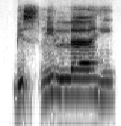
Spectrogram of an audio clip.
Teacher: bunyi sin itu mesti nafas berterusan, ada nafas berterusan, suara berterusan, bunyinya tak pendek. Safir ada bunyi siulan juga. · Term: hams, rakhawa dan safir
